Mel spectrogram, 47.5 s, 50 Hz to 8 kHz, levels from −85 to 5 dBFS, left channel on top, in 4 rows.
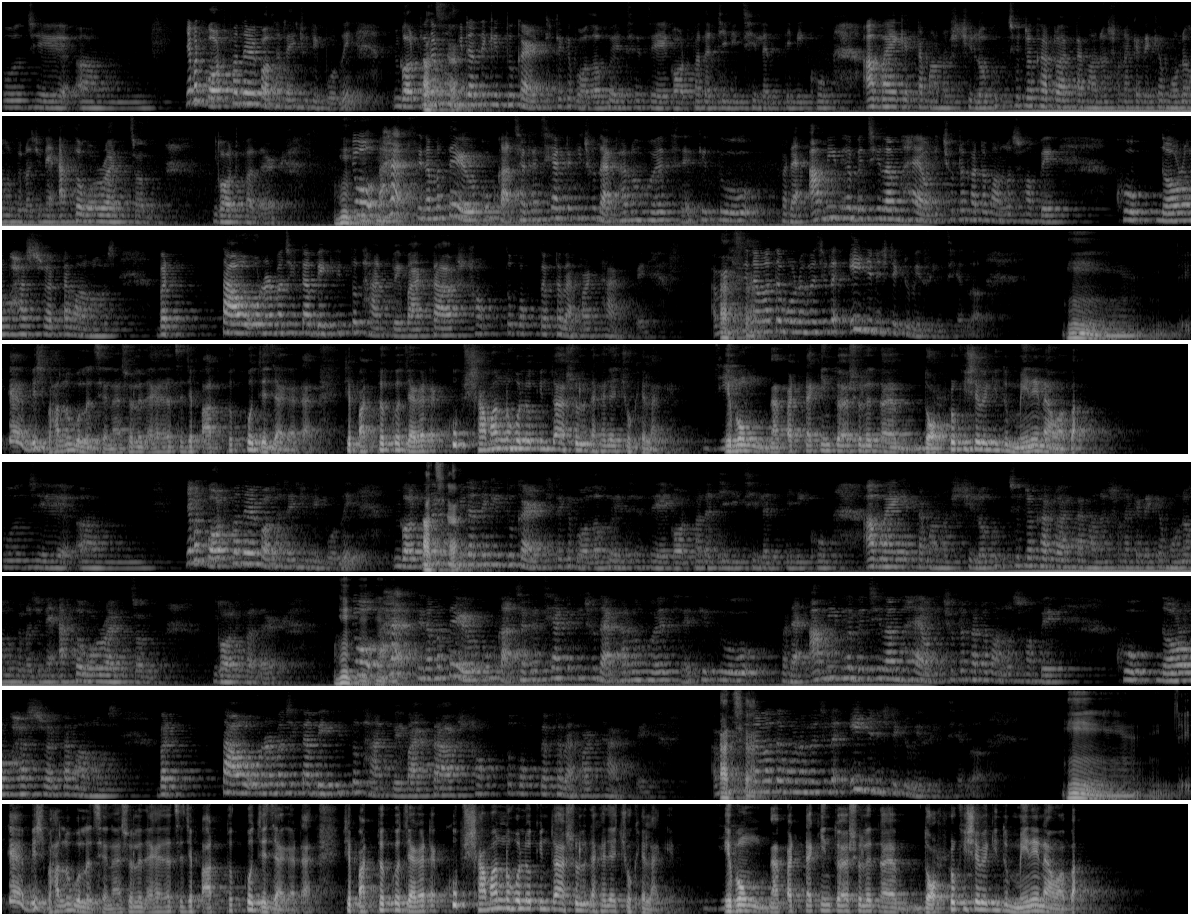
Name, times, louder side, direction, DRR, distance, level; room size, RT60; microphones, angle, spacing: voice 1, 0.0-5.4 5.6-14.9 15.4-19.4 19.7-25.5 26.0-28.6 28.9-30.5 30.9-33.9 42.7-43.0, left 1 dB, 50° left, 3 dB, 1.7 m, -43 dB
voice 2, 4.2-4.6 15.2-15.7 31.0-31.3 34.4-35.4 35.7-37.8 38.1-42.2 42.9-46.4, right 3 dB, 80° right, 11 dB, 0.7 m, -34 dB
sound 1, 8.1-21.0, left 1 dB, 90° left, 0.7 m, -47 dB
8.7 x 8.5 x 6.2 m, 1.1 s
head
